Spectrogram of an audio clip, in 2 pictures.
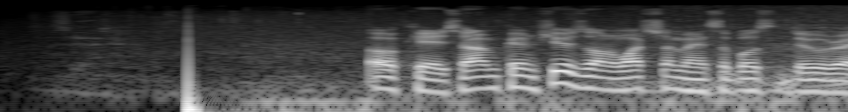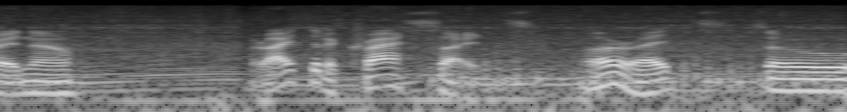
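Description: A motorcycle engine starts and runs with a steady rumble.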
